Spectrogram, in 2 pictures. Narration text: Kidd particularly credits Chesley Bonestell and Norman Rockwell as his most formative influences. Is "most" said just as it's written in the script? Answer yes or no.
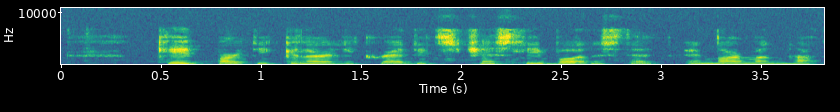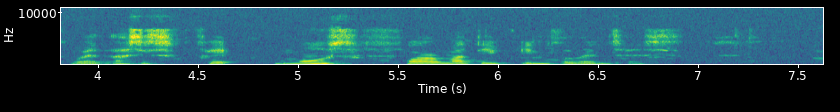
yes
